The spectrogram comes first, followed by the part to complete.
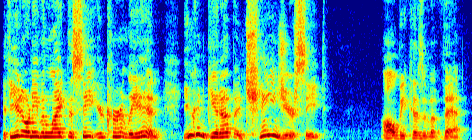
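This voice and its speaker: A middle-aged American man reading a scripted inspirational tribute in an earnest, reverent way, with deliberate phrasing and dramatic pauses. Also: high voice, big pitch swings. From United States. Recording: echoey room sound.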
